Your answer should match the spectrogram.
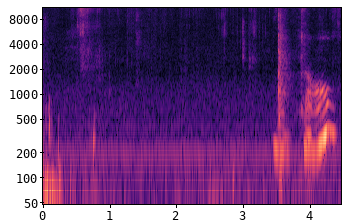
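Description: Plastic spatula scraping and stirring thick, freshly blended hummus in a stainless-steel food processor bowl: faint, soft squishing and scraping, with a short louder sound near the end.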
